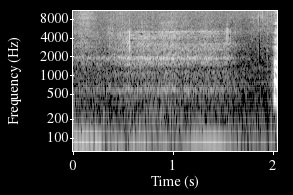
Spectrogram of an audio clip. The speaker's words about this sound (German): Ich muss niesen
